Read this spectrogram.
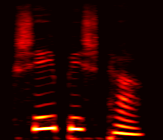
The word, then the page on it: ಕುಶಪಿಷ್ಟೆ: kuśapiṣṭe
